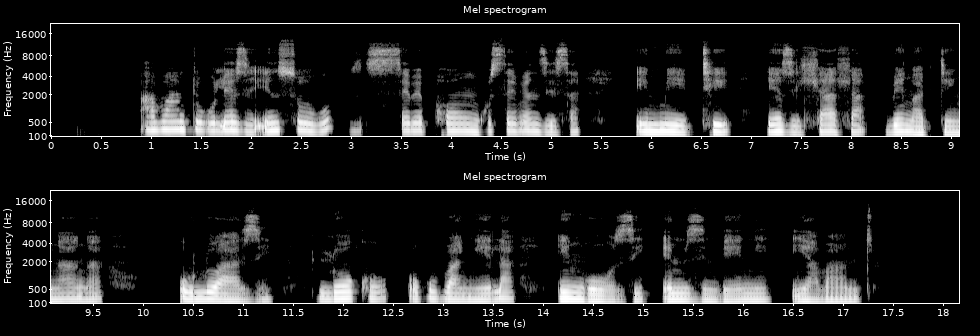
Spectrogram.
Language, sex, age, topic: North Ndebele, female, 18-24, health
